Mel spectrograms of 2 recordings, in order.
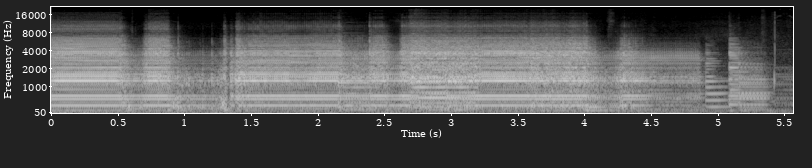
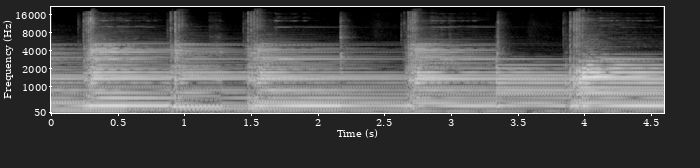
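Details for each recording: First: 25-year-old Squier Venus electric guitar, plugged in and played: harsh, distorted buzz under the notes that cuts in and out and stops if the body is banged. Intermittent buzz, suspected faulty wiring. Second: 25-year-old Squier Venus guitar after diagnosing and resoldering to cure a long-standing buzz: clean-channel chords ring and decay through both pickups with no hum, crackle or buzz; normal clean guitar signal.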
